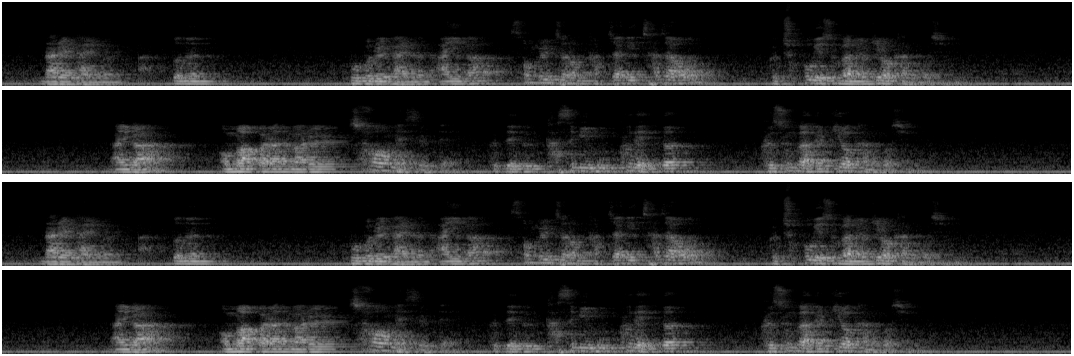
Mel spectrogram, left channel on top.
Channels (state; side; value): identical; both; correlation 1.00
